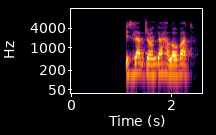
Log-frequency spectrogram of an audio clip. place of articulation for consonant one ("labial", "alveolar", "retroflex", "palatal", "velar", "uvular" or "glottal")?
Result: alveolar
